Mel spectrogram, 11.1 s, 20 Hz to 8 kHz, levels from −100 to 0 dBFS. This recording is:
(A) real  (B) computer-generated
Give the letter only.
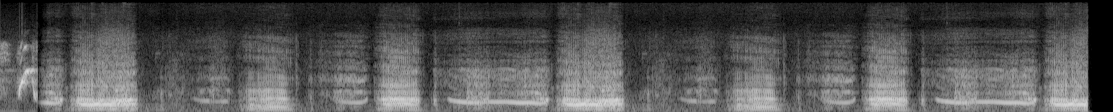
A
